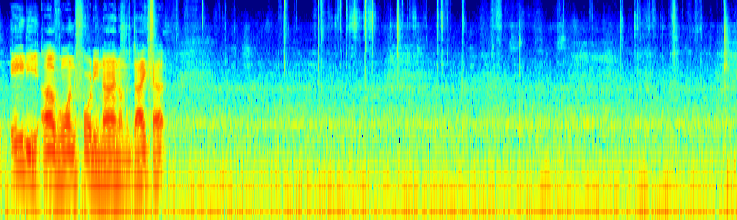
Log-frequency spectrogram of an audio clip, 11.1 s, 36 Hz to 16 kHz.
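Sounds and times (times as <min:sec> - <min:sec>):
low steady hum: 0:00.0 - 0:11.0
trading cards flicking and clicking: 0:01.8 - 0:08.2, 0:08.8 - 0:11.0.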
